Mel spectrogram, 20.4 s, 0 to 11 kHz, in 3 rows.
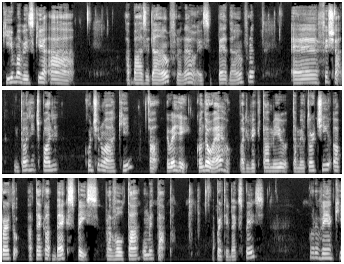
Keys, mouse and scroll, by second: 5.1-5.5 scroll up 1, 8.5 click.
